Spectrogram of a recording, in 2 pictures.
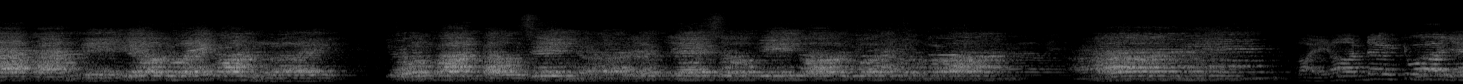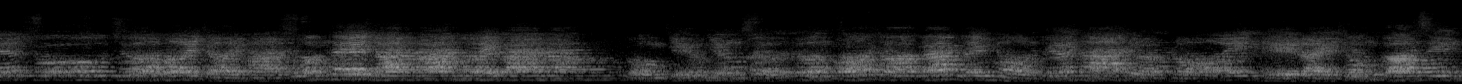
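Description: A congregation chanting Vietnamese Catholic prayers in unison, many voices holding long sung phrases with brief pauses between them.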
